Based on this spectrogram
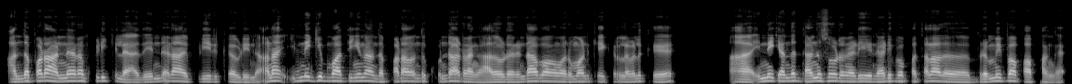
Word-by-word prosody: அந்த 140 +4 +1
படம் 165 -1 +5
அந்நேரம் 160 +2 +1
பிடிக்கல. 155 -6 -2
அது 110 - -6
என்னடா 150 +2 0
இப்படி 130 +2 -8
இருக்கு 125 -1 -9
அப்டின்னு. 110 -1 -3
ஆனா 170 - +4 0.2
இன்னைக்கும் 175 0 -1
பாத்தீங்கன்னா, 160 0 +1
அந்த 130 -2 -2
படம் 75 0 +2
வந்து - - -6
கொண்டாடுறாங்க. 120 -4 +1
அதோட 120 0 +1
2ம் 145 +4 +2
பாகம் 135 -2 +2
வருமானான்னு 135 +2 -2
கேட்கற 130 -2 -5
லெவலுக்கு, 125 -1 -3 0.8
அ - - +2 0.2
இன்னைக்கு 155 0 +3
வந்த 170 +2 0
தனுஷோட 160 +1 +1
நடி 140 +1 0 0.2
நடிப்ப 145 +1 -1
பாத்தாலும் 150 -1 +2
அத 125 - +2 0.3
பிரமிப்பா 155 +5 +2
பாப்பாங்க. 105 -2 -4
140 Hz, 180 wpm, -22 LUFS, 125-160 Hz, 0.8 s, படம்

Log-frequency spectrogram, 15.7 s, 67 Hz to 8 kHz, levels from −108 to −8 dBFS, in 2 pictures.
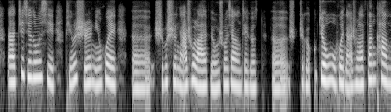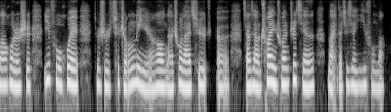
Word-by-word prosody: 那 240 0 +5
这 335 +8 0
些 305 -2 +2
东 290 +1 +3
西 235 -7 -1 0.2
平 235 +5 0
时 230 -5 +1
您 220 -2 -1
会， 235 -3 +3 0.3
呃， 185 -1 -3
时 225 - -7
不 240 - 0
时 240 -1 -1
拿 210 -1 +1
出 255 +3 0
来， 200 -3 +4
比 205 - -6
如 185 +1 0
说 215 +2 -2
像 210 -2 +1
这 200 0 -2
个 190 -1 -2 0.3
呃， 90 +2 -2 0.2
这 225 - -6
个 210 -1 -3 0.2
旧 265 -2 +7
物 250 -2 +2
会 235 +1 +3
拿 190 -2 0
出 220 +2 -2
来 220 +1 +3
翻 260 +4 +2
看 265 -2 +3
吗？ 215 -1 +1
或 220 0 +1
者 195 0 +2
是 210 +1 -1 0.2
衣 260 +1 +1
服 245 -5 -1
会 210 -2 +3 0.3
就 215 -2 -5
是 200 -1 -2
去 230 +4 -6
整 205 +2 0
理， 210 -5 +2
然 180 0 -2
后 200 0 +3
拿 185 -1 -1
出 225 +4 -1
来 190 -2 +3
去， 205 +2 -2 0.2
呃， 195 +2 -3 0.3
想 205 0 +2
想 200 -2 +2
穿 245 +2 +5
一 - - +2
穿 220 0 +1
之 260 +3 0
前 205 -4 0 0.2
买 190 -3 -1
的 - - -4
这 210 - -7
些 210 0 -1
衣 200 +1 -3
服 200 -1 -8
吗？ 190 +2 -5
215 Hz, 255 characters per minute, -24 LUFS, 200-235 Hz, 0.3 s, 旧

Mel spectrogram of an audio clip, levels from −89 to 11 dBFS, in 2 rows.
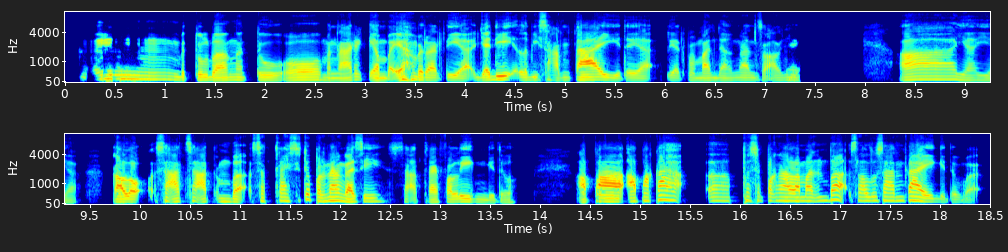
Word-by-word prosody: Mhm, 165 - -2
betul 125 0 -3
banget 120 +2 0
tuh. 115 0 -2 0.2
Oh 120 +2 +1 0.2
menarik 105 +6 -2
ya - - +3
Mbak 100 - -1
ya 150 - +5
berarti 120 -1 -1
ya. - - +1 0.2
Jadi 120 +5 +4 0.2
lebih 120 0 -6
santai 120 +3 +4 0.2
gitu 105 - -12
ya, 100 - -5 0.2
lihat - - -8
pemandangan 110 +1 -7
soalnya. 115 +2 -8 1.1
Ah, 150 +3 +1
iya 120 -3 -8
iya. 105 -1 -12 0.4
Kalau 125 0 +6 0.3
saat-saat - - 0 0.2
Mbak 135 -1 0
stres 165 +1 -4
itu 240 - +2
pernah 170 +2 +4
nggak 130 -1 +5
sih, 150 0 -4 0.2
saat - - -7
traveling 125 +2 -1 0.2
gitu? 100 - -13 0.8
Apa - - +3 0.3
apakah, 180 +8 +2 0.4
eee, 175 0 -4
pes 185 -1 -5
pengalaman 170 -1 +3
Mbak 225 - +5
selalu 175 0 -3
santai 180 +1 +4 0.2
gitu, 120 - -14
Mbak? - - -11
135 Hz, 140 wpm, -21 LUFS, 115-170 Hz, 1.1 s, Kalau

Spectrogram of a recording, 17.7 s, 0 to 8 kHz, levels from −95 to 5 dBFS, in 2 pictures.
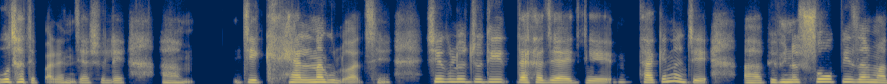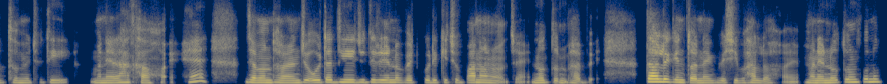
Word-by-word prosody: বোঝাতে 245 -4 +5
পারেন - - -2
যে - - -5
আসলে 185 -1 -3 0.5
আম - - -3 0.6
যে 215 - +6 0.2
খেলনাগুলো 225 -2 +4
আছে - - -2 0.5
সেগুলো 265 -1 +2 0.2
যদি 245 0 +1 0.3
দেখা 215 0 +6
যায় 190 -2 +5 0.2
যে 180 -1 -1 0.2
ম - - -10 0.2
থাকে 215 +5 +3
না 300 - +2
যে 185 - +2 0.5
আ - - +2 0.2
বিভিন্ন 225 +1 +2 0.5
শো-পিসের 235 -2 +1
মাধ্যমে 190 -1 -3
যদি 195 0 -6 0.4
মানে 185 -1 -1
রাখা 205 -4 -1
হয়। - - -8
হ্যাঁ? 285 +6 0 0.4
যেমন 205 -1 +2
ধরেন 195 -1 0
যে - - +1
ঐটা 210 +2 +2
দিয়েই 225 -1 +3
যদি 220 +1 -3
renovate 210 -2 -1
করে 195 0 -2
কিছু 200 0 -3
বানানো 205 -3 +1 0.2
যায় 235 - -10
নতুনভাবে। 200 - -5 0.5
তাহলে 270 -1 +9
কিন্তু 210 -3 +1
অনেক 180 0 -3
বেশি 190 +1 0
ভালো 190 -5 -3
হয়। - - -9
মানে 185 -1 +2
নতুন 235 +3 -2
কোন 260 0 0
210 Hz, 160 wpm, -24 LUFS, 195-230 Hz, 0.6 s, তাহলে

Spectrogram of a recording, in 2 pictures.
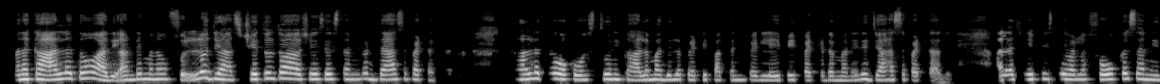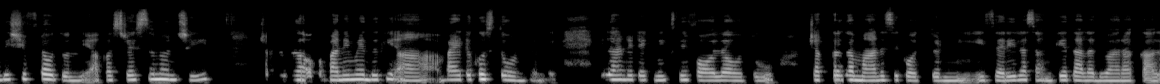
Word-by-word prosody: మన 225 +2 +5
కాళ్ళతో 255 +5 +6 0.2
అది 190 -2 +2
అంటే 215 +4 +3
మనం 245 0 +4
ఫుల్‌ 240 +7 +3
ద్య‌స్ 220 -4 +4
చేతులతో 270 +3 +4
అ - - +5
చేసేస్తాం 240 -1 +2
కాబట్టి 245 -3 0
ధ్యాస 230 +1 +2
పెట్టక్కర్లే. 220 -5 -7 0.5
కాళ్ళతో 260 +3 +2
ఒక 230 - -7
వస్తువుని 230 +2 +1
కాళ్ళ 200 0 0
మధ్యలో 220 0 +1
పెట్టి 215 +1 -4
పక్కన‌ 205 +1 -5
పే 200 - -5
లేపి 200 +2 -1
పెట్టడం 195 0 -5
అనేది 205 +6 -1
ధ్యాస 210 +1 -1
పెట్టాలి. 190 - -8 0.5
అలా 225 +1 +2
చేపిస్తే 240 +1 -1
వాళ్ళ 230 0 +1
ఫోకసనేది 235 -2 +3
షిప్టవుతుంది. 225 -7 -2
ఒక 200 - -6
స్ట్రెస్ 215 +2 -3
నుంచి 215 -3 0 0.7
చక్కగా 410 - -8
ఒక - - -17
పని 205 +2 +2
మీదకి 215 +1 +1
ఆ! - - -1 0.4
బయటకొస్తూ 220 +2 0
ఉంటుంది. 175 +1 -11 0.5
ఇలాంటి 220 -1 0
టెక్నిక్స్‌ని 200 +1 -5
ఫాలో 180 0 -1
అవుతూ, 175 0 -8 0.5
చక్కగా 205 +1 -3
మానసిక 195 +2 -4
ఒత్తిడిని, 175 0 -5 0.2
ఈ - - -4
శరీర 185 +3 0
సంకేతాల 185 0 -3
ద్వారా 170 0 -2
క - - -5
215 Hz, 135 wpm, -20 LUFS, 195-235 Hz, 0.7 s, కాళ్ళతో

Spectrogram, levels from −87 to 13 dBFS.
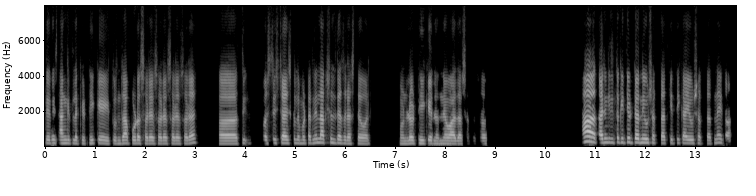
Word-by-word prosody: त्यांनी 190 +1 -2
सांगितलं, 185 -1 -1
"की, 175 - -6
ठीक 180 +2 -7
आहे 180 -2 +1
इथून 170 +1 -8
जा 185 0 +3
पुढं 180 -1 +1
सरळ-सरळ, 175 0 -2
सरळ-सरळ 175 +3 -1 0.5
अ, 165 0 +3
ती 195 - -7 0.4
35-40 195 0 0
किलोमीटरनी 195 +2 -4
लागशील 215 -1 +1
त्याच 195 -2 0
रस्त्यावर." 170 -2 -2 0.6
म्हटलं, 165 +2 +1
"ठीक 175 -1 -2
आहे. 180 - +4
धन्यवाद!" 165 0 +1
असं-तसं. 165 +1 -7 1.9
हां 275 0 +10
कारण 220 +1 +4
की 230 - -5
तिथं 220 +2 -2
किती 235 +1 -1
टर्न 225 -1 +5
येऊ 215 0 +2
शकतात, 200 -2 -2
किती 195 +1 -6
काय 195 0 +1
येऊ 190 0 0
शकतात 180 -2 -5
नाही 215 +1 -4
का 155 - -4
185 Hz, 155 wpm, -23 LUFS, 170-200 Hz, 1.9 s, हां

